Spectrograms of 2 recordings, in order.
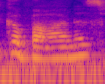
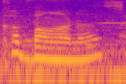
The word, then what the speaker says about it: cabana: got our breakfast from Cabanas Jamie is it Cabanas or Cabanas I pronounce it Cabana cabins Cabana cabana it's not Dolce it's like it's like tomato tomato yes potato potato so I got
